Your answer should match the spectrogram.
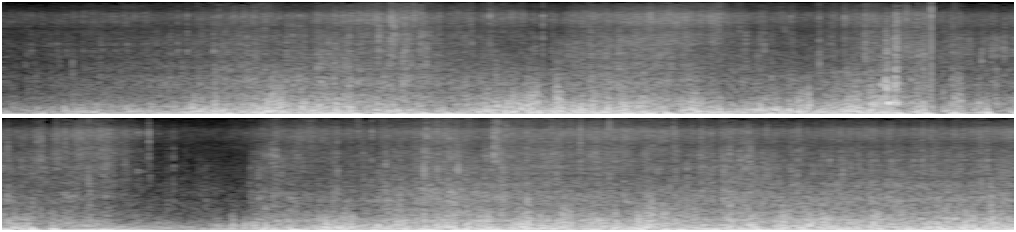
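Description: Wind buffeting the microphone of a camera on a mountain bike descending a dirt trail at speed, over a steady rumble from the tyres on the ground. The noise briefly drops away about six seconds in, then returns.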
